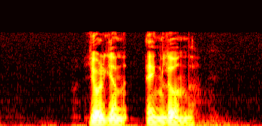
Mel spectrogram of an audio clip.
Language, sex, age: Swedish, male, 45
